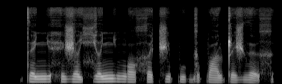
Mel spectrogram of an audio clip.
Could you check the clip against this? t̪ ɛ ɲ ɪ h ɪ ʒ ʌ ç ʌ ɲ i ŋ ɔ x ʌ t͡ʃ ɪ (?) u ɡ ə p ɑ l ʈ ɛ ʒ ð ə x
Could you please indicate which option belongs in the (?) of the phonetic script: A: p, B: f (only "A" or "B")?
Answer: A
